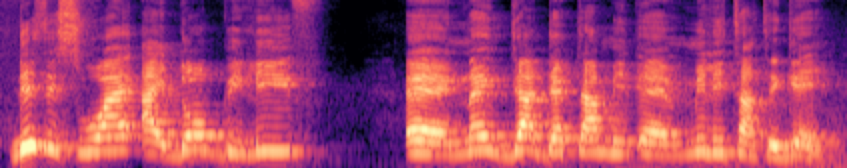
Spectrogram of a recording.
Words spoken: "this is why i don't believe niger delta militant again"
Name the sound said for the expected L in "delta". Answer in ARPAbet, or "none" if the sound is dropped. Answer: none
